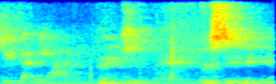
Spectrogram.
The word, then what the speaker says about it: Csikszentmihalyi: There's a very good Czechoslovakian psychologist, you will know how to pronounce his name. Do you know? It's Csikszentmihalyi.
